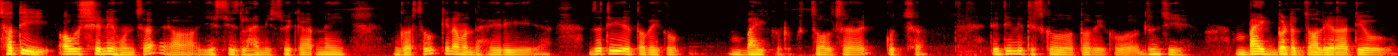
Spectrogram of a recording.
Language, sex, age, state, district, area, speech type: Nepali, male, 45-60, West Bengal, Alipurduar, rural, spontaneous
